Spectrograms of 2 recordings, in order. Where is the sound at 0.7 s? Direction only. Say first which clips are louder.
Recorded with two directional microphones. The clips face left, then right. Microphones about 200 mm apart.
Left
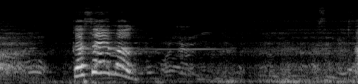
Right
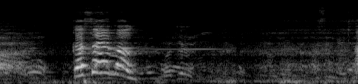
Left 5 dB; 30° left (ahead or behind).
